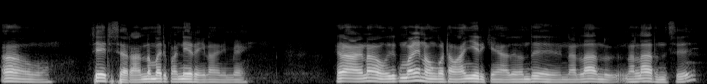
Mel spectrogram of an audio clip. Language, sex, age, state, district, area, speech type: Tamil, male, 18-30, Tamil Nadu, Madurai, urban, spontaneous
